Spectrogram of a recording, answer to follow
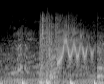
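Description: Playful editor-added background music with a thumping beat about twice a second, with a wobbling, warbling cartoon-style sound effect about a second in.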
